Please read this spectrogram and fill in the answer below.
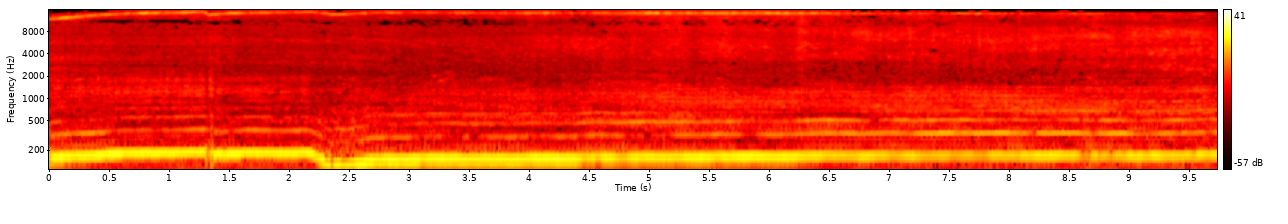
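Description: Engine of a pulling truck or tractor running at high revs under full load, with a high whine above it. The engine pitch dips briefly about two seconds in, then holds steady.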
